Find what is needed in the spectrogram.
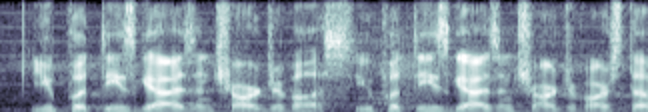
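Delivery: ordinary talk, nothing marked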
